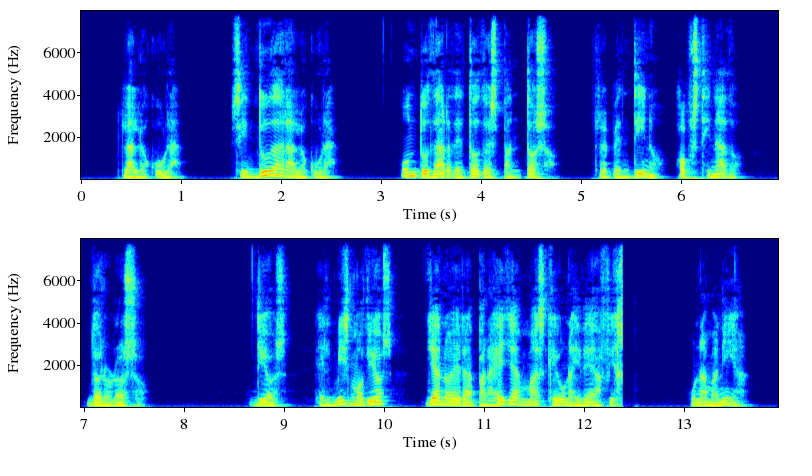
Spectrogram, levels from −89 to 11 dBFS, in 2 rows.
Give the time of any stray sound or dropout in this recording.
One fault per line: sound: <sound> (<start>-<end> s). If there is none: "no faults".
sound: dropout (12.4-12.5 s)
